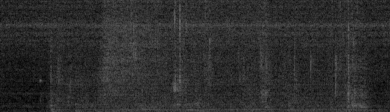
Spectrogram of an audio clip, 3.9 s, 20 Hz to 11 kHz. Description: We installed this model after the loud KDFE204KPS grinding noise. We were hoping the KDFE204KPS was just a lemon, but the exact same grinding noise comes from the KDPM604KPS.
